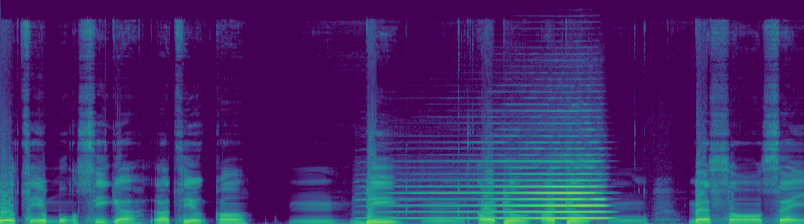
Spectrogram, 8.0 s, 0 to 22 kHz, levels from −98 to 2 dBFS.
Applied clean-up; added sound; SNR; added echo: none; Bowed string instrument; -4 dB; none.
